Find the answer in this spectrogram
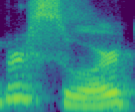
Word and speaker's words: Bruschere: sitting with me right now today, Miss Lolly Bruschere.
